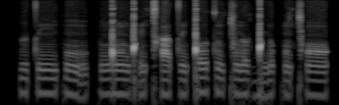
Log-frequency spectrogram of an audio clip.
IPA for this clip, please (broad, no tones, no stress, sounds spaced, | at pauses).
ɯ t ĩː k ũ | ŋ͡ǃ õ ǃʼ ẽ ǀʰ a t ẽ ǃ o t ũ ǀ ũ ɾ ɤ ɡ͡ǃ ĩ ɾ o k õ ǀʰ ɔ̃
